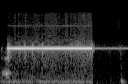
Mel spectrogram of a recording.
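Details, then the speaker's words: AED switched on during a hands-only CPR training demonstration: a single steady electronic power-on beep of about a second, before it prompts to apply pads. "so we're going to go ahead and demonstrate the aed step one turn it on"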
